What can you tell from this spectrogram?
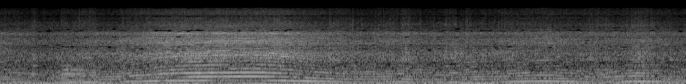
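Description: Throughout, the top end stops near 14.9 kHz, and the rebuilt treble sounds plainly gritty and metallic. This is likely HE-AAC compression at a low bitrate, around 24 kbps.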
